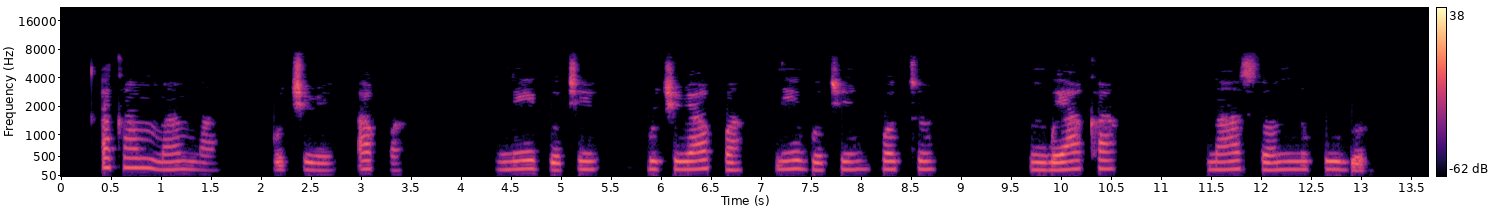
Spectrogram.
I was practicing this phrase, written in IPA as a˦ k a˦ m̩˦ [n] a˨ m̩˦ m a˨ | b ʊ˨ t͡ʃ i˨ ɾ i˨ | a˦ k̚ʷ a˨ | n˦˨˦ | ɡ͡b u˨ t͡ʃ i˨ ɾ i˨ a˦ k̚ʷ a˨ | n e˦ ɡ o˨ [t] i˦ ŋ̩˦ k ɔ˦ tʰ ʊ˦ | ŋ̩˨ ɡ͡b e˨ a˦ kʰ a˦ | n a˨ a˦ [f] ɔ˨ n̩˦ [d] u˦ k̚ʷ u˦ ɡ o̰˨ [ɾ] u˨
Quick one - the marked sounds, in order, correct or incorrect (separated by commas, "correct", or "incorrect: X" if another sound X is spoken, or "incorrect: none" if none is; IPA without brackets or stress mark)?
incorrect: m, incorrect: t͡ʃ, incorrect: s, incorrect: n, correct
